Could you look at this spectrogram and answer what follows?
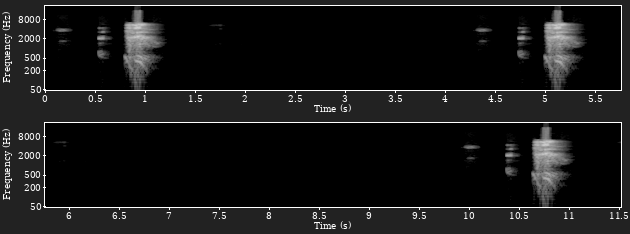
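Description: Three sneezes, each preceded by short catching inhalations, spaced several seconds apart in a quiet room.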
